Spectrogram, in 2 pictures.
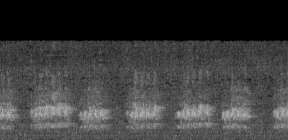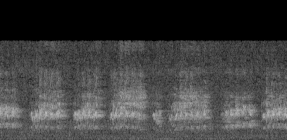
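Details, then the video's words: Repeated harsh buzzy rasps from a female Kinoi, about ten short grating bursts in seven seconds at a fairly even pace, the rough 'besetan' delivery. "Besetan Dan Tembakan Kasar Kinoi Betina"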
